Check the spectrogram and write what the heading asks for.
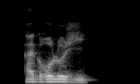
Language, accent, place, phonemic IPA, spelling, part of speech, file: French, France, Lyon, /a.ɡʁɔ.lɔ.ʒi/, agrologie, noun, LL-Q150 (fra)-agrologie.wav
- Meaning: agrology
